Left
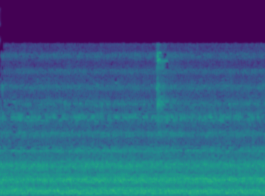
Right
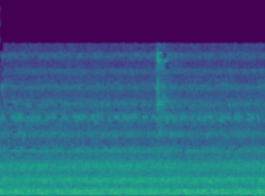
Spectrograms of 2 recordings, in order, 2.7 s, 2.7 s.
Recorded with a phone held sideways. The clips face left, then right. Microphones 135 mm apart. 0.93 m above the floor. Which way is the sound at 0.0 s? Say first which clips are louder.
Right 3 dB; 65° right (ahead or behind).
